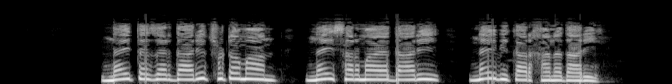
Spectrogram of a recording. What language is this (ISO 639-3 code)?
gwt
